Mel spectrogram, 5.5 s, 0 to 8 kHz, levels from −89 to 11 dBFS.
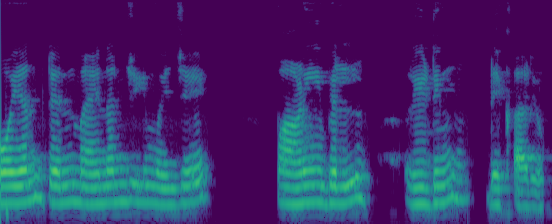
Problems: none marked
